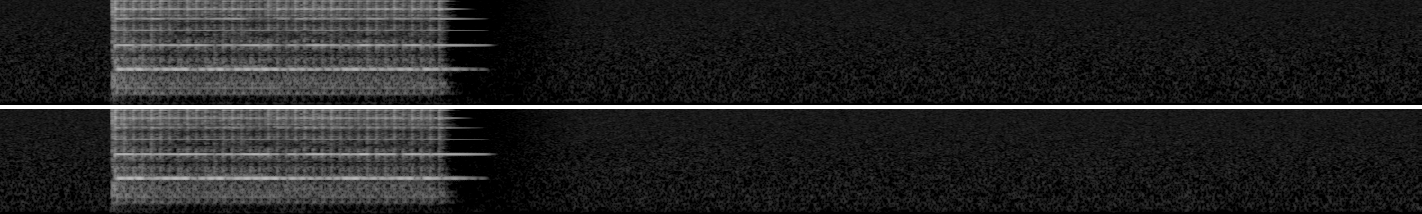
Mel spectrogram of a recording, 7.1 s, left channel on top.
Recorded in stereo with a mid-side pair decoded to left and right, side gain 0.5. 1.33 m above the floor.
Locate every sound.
0.6 s a phone ringing: straight ahead, 1.1 m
